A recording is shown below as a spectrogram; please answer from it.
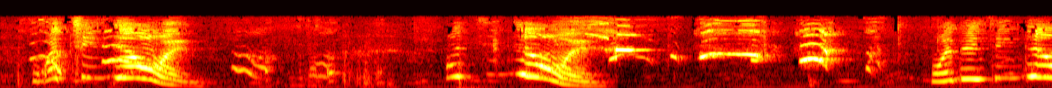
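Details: Two-week-old collie puppies from a Hannibal and Ella litter, having just discovered each other, with Quinn trying out her voice. High, falling whining squeals with harmonics come in bursts. A person keeps talking to the dogs over them.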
